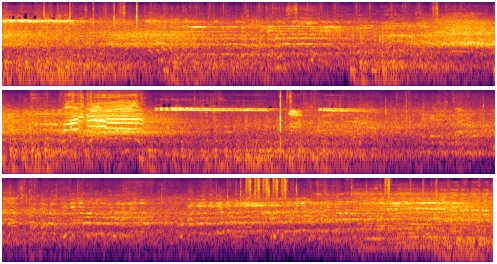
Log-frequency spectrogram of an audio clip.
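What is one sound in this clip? A large crowd murmurs and chatters throughout a big echoing stadium.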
